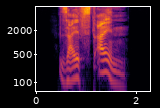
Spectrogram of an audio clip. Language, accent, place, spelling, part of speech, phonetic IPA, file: German, Germany, Berlin, seifst ein, verb, [ˌzaɪ̯fst ˈaɪ̯n], De-seifst ein.ogg
- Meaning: second-person singular present of einseifen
